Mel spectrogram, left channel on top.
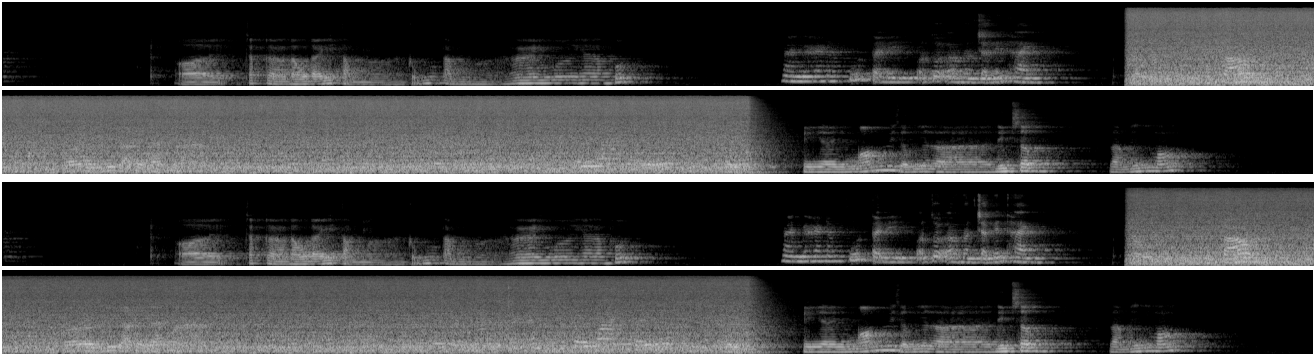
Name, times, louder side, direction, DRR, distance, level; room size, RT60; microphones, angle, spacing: voice 1, 1.8-6.3 11.3-12.6 12.9-13.0 13.7-15.3 20.3-20.7 21.1-23.6 24.2-24.8, right 1 dB, 5° right, 2 dB, 1.2 m, -27 dB
voice 2, 7.8-10.4 12.3-12.8 17.4-19.9, equal, 40° right, 4 dB, 1.2 m, -27 dB
sound 1, 11.2-20.6, left 2 dB, 20° left, 1.3 m, -21 dB
12.0 x 9.9 x 6.0 m, 1.0 s
head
